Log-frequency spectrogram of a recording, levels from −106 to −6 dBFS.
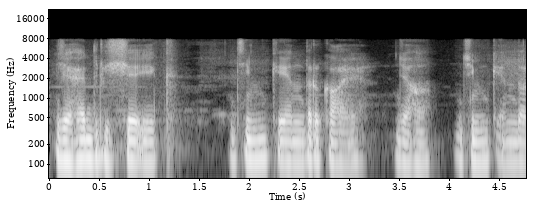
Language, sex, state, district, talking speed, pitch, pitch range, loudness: Hindi, male, Bihar, Vaishali, 165 wpm, 110 Hz, 110-115 Hz, -20 LUFS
